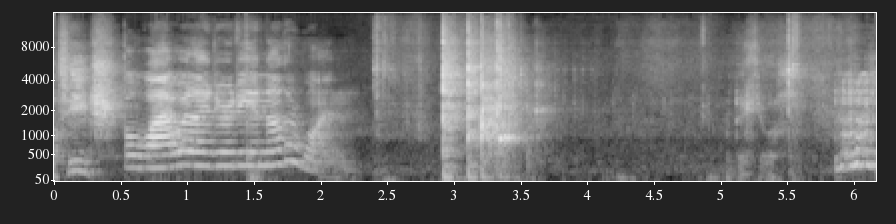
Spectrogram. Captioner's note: measuring cup clatters on table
